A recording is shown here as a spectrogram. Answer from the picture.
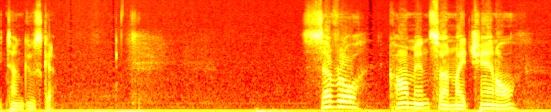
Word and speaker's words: Tunguska: tunguska event of 1908 there are probably different ways to pronounce that but i'm going to say tunguska several comments on my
